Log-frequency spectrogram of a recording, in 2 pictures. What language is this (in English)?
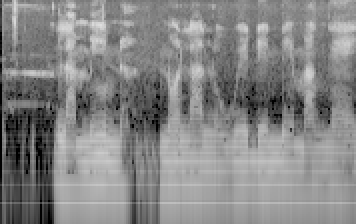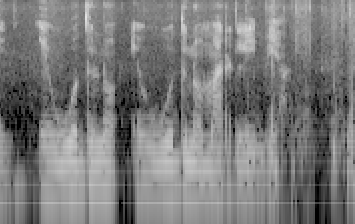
Luo (Kenya and Tanzania)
